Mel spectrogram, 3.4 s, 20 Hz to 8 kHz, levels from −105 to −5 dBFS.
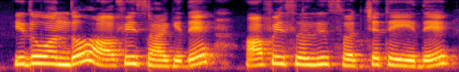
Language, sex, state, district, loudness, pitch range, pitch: Kannada, female, Karnataka, Bangalore, -13 LUFS, 210-270 Hz, 245 Hz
